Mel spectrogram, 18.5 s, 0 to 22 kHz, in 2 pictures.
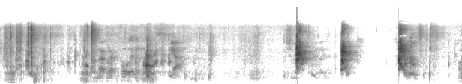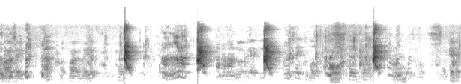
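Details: Two dogs play fighting indoors: a 10 kg Old English Bulldog pup and a 40 kg Bullmastiff cross male. Sharp, loud bark bursts recur every one to two seconds among rough growly noises, with people talking throughout.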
